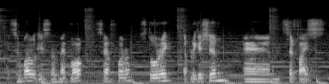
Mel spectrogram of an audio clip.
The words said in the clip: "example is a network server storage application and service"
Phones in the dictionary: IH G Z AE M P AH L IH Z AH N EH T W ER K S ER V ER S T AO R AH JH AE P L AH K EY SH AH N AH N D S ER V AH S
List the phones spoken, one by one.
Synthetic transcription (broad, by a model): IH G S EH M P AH L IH S AH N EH T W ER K S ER F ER S T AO R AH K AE P L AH K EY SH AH N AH N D S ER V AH S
